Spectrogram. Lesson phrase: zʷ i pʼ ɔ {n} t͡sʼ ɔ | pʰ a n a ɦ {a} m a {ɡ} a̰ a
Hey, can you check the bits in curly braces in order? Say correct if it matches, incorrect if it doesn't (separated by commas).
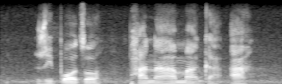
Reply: incorrect, correct, correct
